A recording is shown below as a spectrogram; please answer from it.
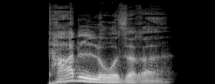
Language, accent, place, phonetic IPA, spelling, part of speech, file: German, Germany, Berlin, [ˈtaːdl̩ˌloːzəʁə], tadellosere, adjective, De-tadellosere.ogg
- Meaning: inflection of tadellos: 1. strong/mixed nominative/accusative feminine singular comparative degree 2. strong nominative/accusative plural comparative degree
